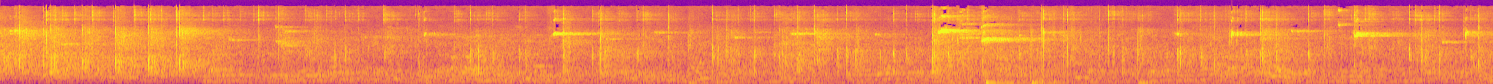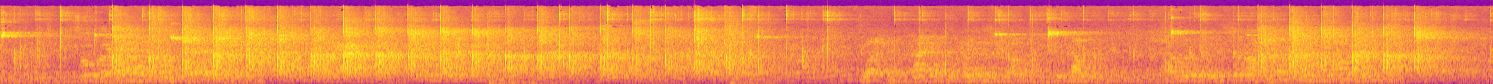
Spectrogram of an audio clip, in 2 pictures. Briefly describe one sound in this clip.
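Table tennis balls click against paddles and the table again and again in a large echoing hall.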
